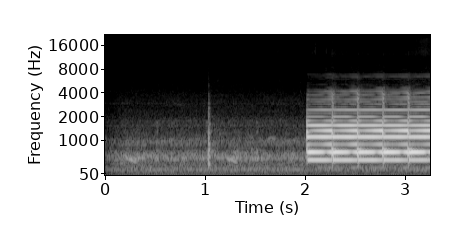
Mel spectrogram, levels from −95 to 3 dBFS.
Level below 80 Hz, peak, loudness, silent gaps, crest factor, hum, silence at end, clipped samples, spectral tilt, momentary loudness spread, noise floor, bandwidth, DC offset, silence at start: -64 dBFS; -2 dBFS; -12 LUFS; none; 14 dB; none; 0 s; under 0.1%; -5 dB/octave; 3 LU; -43 dBFS; 4.7 kHz; under 0.1%; 0.25 s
